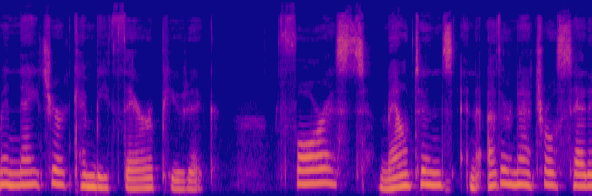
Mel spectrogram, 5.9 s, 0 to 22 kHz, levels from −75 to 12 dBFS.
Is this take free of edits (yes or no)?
yes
